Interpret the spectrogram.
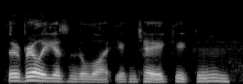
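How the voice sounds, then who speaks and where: A congested woman with a stuffed-up nose hosting a casual livestream chat, talking in a halting way with many fillers. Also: extremely low pitch, dry recording. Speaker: livestream host.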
